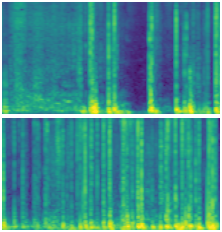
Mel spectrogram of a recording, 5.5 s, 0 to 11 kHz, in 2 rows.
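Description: A thin polymer £20 banknote is flexed, bent into a curve and crinkled with fingertips and long nails, giving soft low crackles broken by many quick taps and sharp snaps. The sound is dull and close, with most of its energy low and brief bright clicks on each snap, plus a short near-silent pause partway through.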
